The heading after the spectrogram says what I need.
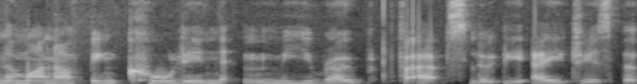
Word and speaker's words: Merope: And the Diapolese sisters, Maya, Ali, Star, Cece, Tiggy, Electra, and the one I've been calling Merope for absolutely ages, but of course it's not, it's Merope, which is actually a really lovely name.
